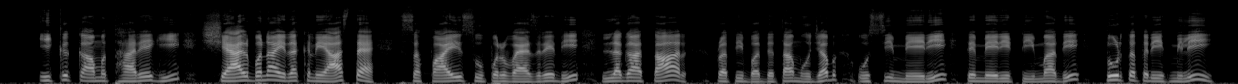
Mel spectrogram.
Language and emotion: Dogri, happy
